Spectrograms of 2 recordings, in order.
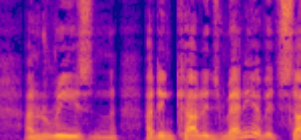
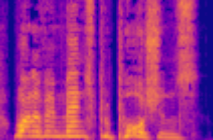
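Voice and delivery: high-pitched, shocked exclamation; gasped out; 14 semitones higher, 3 dB louder than usual. A narrator's reading. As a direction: push it out high, still reeling. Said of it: "gasped Uthizar".

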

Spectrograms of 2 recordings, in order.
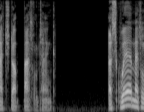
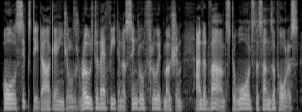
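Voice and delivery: ordinary delivery, nothing marked

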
